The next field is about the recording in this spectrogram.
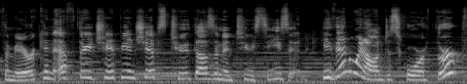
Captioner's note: none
